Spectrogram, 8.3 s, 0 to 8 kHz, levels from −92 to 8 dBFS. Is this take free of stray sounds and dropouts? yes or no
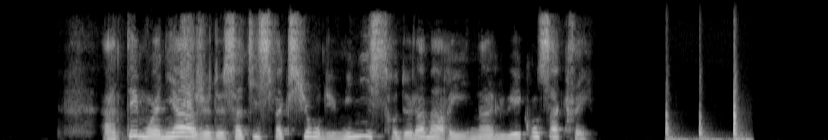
no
